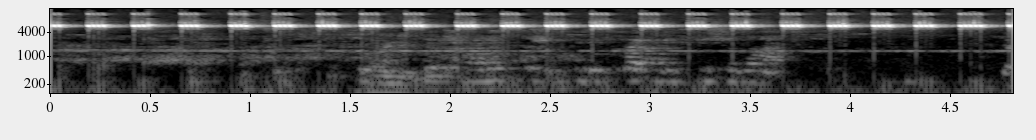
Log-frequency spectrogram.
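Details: Shrill cricket chirps pulse at an even pace of about four per second, backed by a faint steady hum and quiet low sounds.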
